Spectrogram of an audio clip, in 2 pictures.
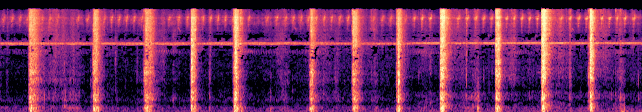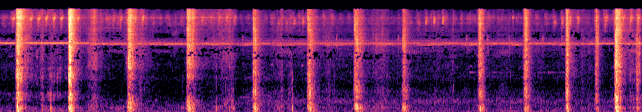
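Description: A hoe chops into weedy soil at an even pace.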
